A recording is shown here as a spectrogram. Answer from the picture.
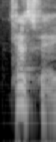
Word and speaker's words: Tesfaye: Tesfaye, yeah, because there's nothing between S and F.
